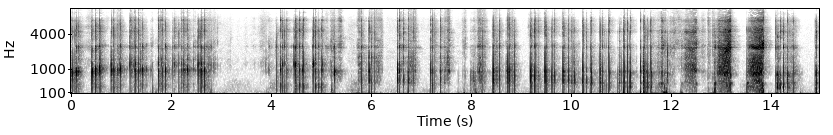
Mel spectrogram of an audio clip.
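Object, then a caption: Flat bamboo wooden board. Long nails scratch along the grain of a flat, rectangular, light bamboo board and tap on it, making a raspy, dry sound. Quick bursts of scratching and tapping come in rapid runs with a short pause near the start, each stroke bright and clipped with almost no ring.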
